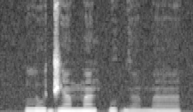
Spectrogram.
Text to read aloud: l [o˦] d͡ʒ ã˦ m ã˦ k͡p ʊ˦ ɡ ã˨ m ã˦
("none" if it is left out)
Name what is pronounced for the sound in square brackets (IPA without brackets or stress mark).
o˦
